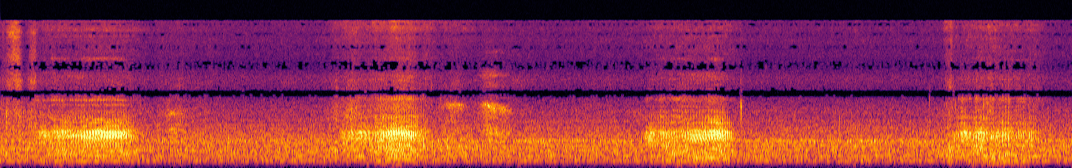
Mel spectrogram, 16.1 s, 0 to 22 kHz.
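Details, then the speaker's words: Snoring from a grandmother, loud enough that a child likens it to a whale: slow, rough, hollow snores about every four to five seconds, roughly 13 a minute, over steady background hiss. "Do you hear snoring? Silly. My. Is that a whale?"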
